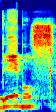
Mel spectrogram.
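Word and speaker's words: Daboll: I'll take the Giants and see Brian Dable. Got it. Not Brian Dabble. Brian Dable.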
